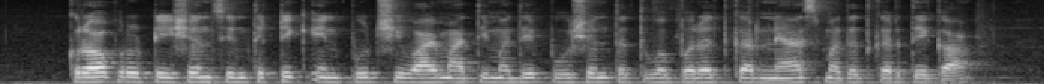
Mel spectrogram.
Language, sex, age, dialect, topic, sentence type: Marathi, male, 18-24, Standard Marathi, agriculture, question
